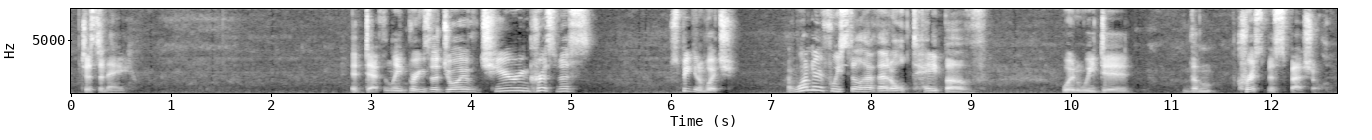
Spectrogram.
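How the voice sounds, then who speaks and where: Sarcastic reviewer with swooping, animated pitch. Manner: sarcastic, sweary, emphatic. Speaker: host and reviewer. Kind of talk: comedic scripted review narration.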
